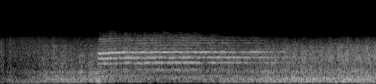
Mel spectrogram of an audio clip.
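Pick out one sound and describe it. A train whistle blows.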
